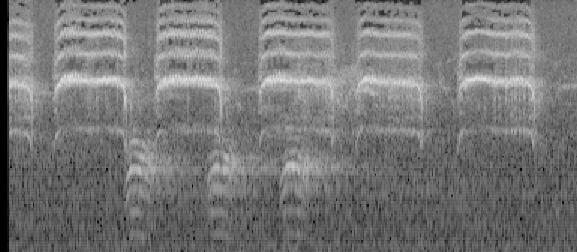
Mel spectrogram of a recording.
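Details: Flock of migratory brown-eared bulbuls, arriving from Siberia every January to strip a garden Ilex rotunda of its berries. Loud, shrill, drawn-out screeching notes come about once a second, with lower slurred notes between them.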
